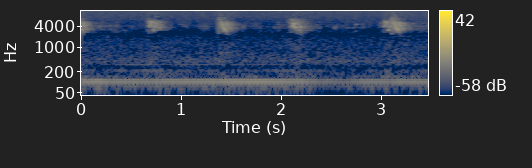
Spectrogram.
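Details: Sparrows, a pair in a grassy meadow: five short, high chirps spaced roughly every half to one second, fairly faint above a constant low droning hum.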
